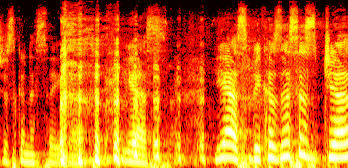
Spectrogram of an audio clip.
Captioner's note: laughter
